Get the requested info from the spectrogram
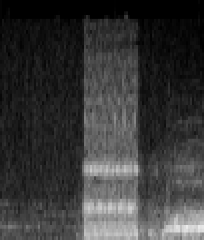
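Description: Game-show wrong-answer buzzer sounding once for about half a second, about a second in, signalling that the answer is not on the survey board. Right after it, an 'Ồ' of disappointment.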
